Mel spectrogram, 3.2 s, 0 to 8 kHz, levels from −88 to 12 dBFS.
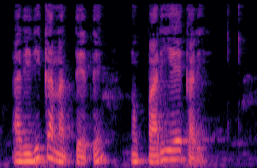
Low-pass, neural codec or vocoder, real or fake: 7.2 kHz; none; real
